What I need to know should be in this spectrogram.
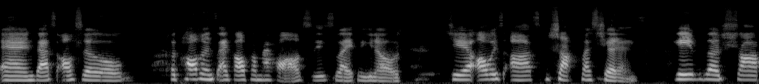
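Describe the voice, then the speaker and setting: A woman with a Chinese accent speaks at a fairly slow pace and medium pitch, with ordinary pitch variation. The sound is dry and close, with no echo. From China. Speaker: urban designer. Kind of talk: interview.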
